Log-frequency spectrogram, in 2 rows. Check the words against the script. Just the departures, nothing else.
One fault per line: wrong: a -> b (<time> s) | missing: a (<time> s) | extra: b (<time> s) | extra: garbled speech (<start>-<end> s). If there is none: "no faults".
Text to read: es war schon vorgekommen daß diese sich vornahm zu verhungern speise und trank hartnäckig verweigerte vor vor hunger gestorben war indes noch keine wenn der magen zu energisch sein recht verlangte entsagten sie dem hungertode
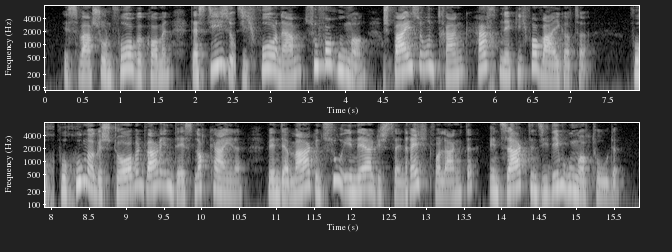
no faults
